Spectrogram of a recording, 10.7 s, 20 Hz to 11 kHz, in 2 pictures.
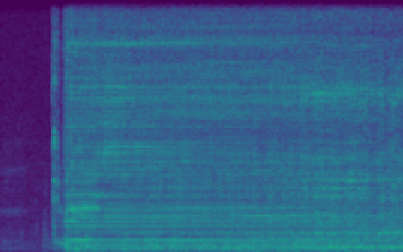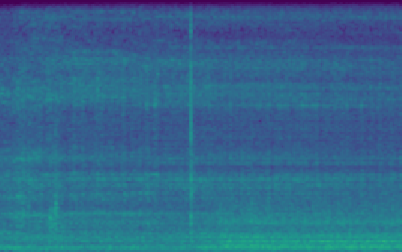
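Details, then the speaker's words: Old Whirlpool Accudry 40-pint dehumidifier with a reciprocating compressor rated 6.8 A: a thump at start, then a steady hum with a smooth airy rush and no rattles; the compressor sounds healthy. "all right now it's quiet down here and we can just hear this one this one has a real nice sounding compressor in it"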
